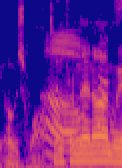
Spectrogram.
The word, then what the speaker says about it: Oswalt: OS W T and he was Oswalt on every Sports show and every highlight uh his mom called the ESPN Newsroom and told the assignment desk that everybody's pronouncing it wrong and it's actually Oswalt and from then on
